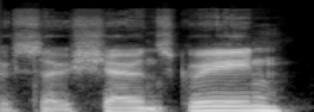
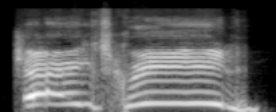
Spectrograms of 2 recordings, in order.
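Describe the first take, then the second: First: Said in the usual way. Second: Much higher, louder sing-song call; sing-song announcement. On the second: Shown as a demonstration. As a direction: announce it like a fanfare.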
